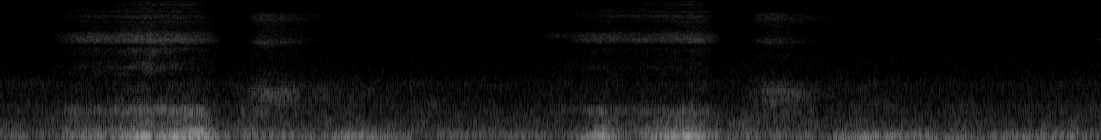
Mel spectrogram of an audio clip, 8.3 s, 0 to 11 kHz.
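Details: Open-mouth snoring during sleep: a low rattling snore on each breath in, then a softer breath out, about 16 breaths a minute.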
